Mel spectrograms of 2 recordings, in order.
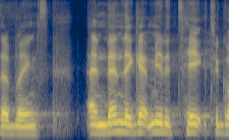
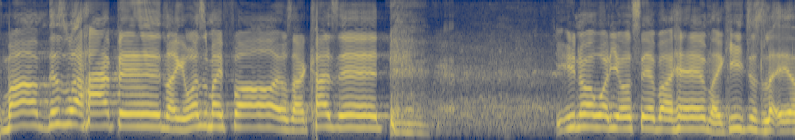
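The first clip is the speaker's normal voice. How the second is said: tearful plea; 8 semitones higher than usual. Retold or imitated. Child explaining to mom whose fault it was, in mock tears. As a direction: whine it out in a hammed-up sob. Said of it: "So then in tears".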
